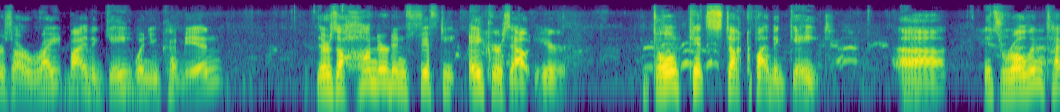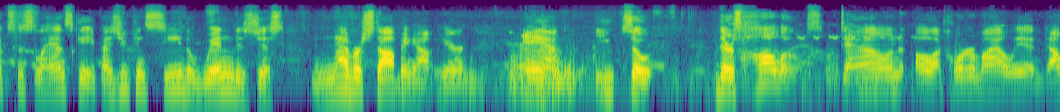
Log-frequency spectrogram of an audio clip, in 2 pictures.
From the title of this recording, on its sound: Live from FloteFest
